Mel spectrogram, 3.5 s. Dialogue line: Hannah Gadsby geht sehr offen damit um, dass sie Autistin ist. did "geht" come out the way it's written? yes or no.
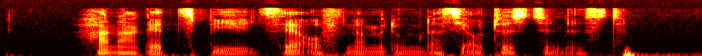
no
